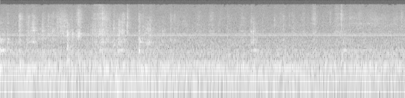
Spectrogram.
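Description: Near silence, with a few faint ticks and rustles, mostly in the first two seconds, from hands rubbing vinyl transfer tape onto a plastic bottle.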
